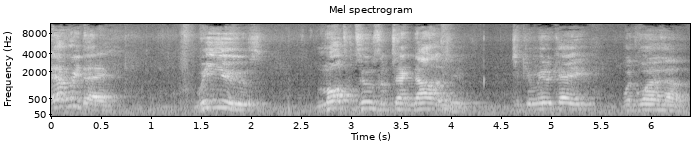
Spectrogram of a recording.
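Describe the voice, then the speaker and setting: Loud and high-pitched, a man speaks at a moderate pace with ordinary pitch variation and long, frequent pauses, amid audible room echo and noticeable background noise. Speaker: TEDx speaker. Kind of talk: public talk. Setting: stage with audience.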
